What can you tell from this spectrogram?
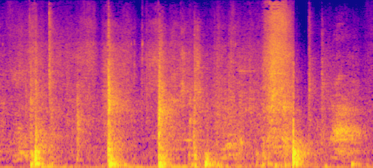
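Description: A few separate thumps and knocks, about one a second, with a short swishing rustle just before the loudest knock near the five-second mark, as two people scuffle.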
